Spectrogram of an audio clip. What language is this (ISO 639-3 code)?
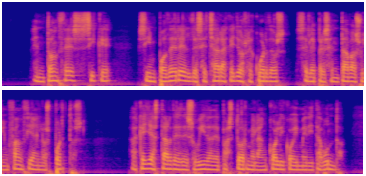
spa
